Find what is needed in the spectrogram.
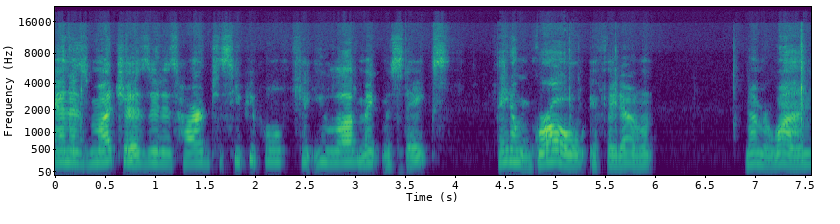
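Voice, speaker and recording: In an ordinary speaking voice, a woman talks fairly slowly at a medium pitch with fairly even intonation, in a dry, close sound with no echo. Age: 60s. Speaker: tarot card reader. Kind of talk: live-stream card reading and chat. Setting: live stream. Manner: casual, conversational with fillers.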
